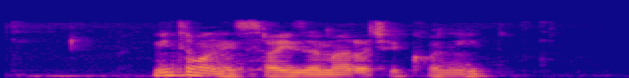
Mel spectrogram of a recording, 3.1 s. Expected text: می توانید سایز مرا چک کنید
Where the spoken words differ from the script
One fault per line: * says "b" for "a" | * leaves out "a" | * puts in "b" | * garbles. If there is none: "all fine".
all fine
